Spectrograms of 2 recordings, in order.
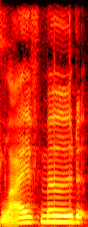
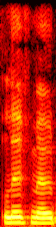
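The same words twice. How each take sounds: First: The i in live rhymes with five. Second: The i in live rhymes with give. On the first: "with the long I" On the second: "with the short I"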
